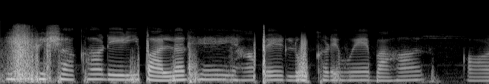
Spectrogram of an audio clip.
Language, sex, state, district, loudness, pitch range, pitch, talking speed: Hindi, female, Chandigarh, Chandigarh, -21 LUFS, 190-215 Hz, 200 Hz, 145 wpm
